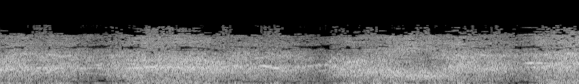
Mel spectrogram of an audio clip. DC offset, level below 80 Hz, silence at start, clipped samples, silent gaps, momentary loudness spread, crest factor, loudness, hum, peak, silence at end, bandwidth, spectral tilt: under 0.1%; -32 dBFS; 0 s; under 0.1%; none; 5 LU; 14 dB; -13 LUFS; none; 0 dBFS; 0 s; 6.8 kHz; -1 dB/octave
